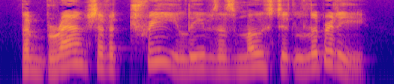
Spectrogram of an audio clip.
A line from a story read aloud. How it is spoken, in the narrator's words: cried a fifth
